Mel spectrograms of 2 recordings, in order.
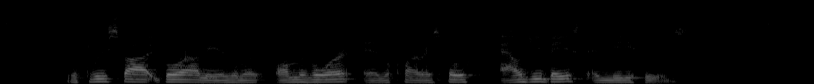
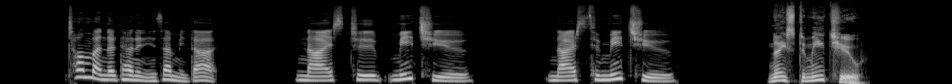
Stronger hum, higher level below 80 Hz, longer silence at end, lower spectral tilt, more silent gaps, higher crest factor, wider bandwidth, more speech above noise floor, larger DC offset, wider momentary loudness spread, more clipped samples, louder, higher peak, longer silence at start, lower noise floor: neither; second, -84 dBFS vs -42 dBFS; first, 1.25 s vs 0.85 s; first, -6.5 dB/octave vs -4 dB/octave; second, none vs 2.19-2.92 s, 4.77-5.44 s, 6.81-7.50 s, 7.60-7.64 s; about the same, 16 dB vs 18 dB; second, 15.5 kHz vs 18.5 kHz; second, 40 dB vs over 71 dB; neither; first, 12 LU vs 9 LU; neither; second, -50 LUFS vs -19 LUFS; second, -34 dBFS vs -4 dBFS; about the same, 0.65 s vs 0.7 s; about the same, -89 dBFS vs under -90 dBFS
